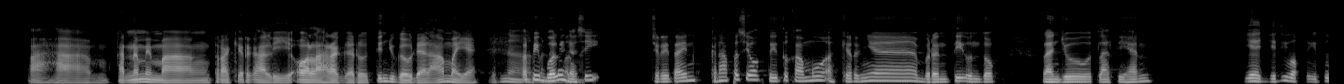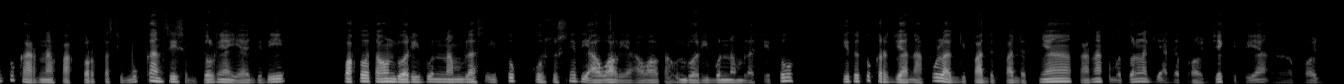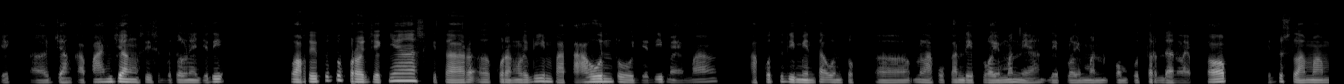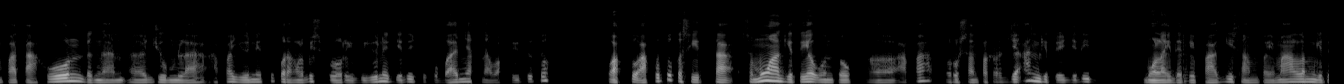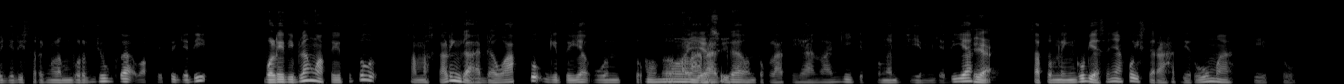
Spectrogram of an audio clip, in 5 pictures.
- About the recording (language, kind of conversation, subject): Indonesian, advice, Bagaimana cara kembali berolahraga setelah lama berhenti jika saya takut tubuh saya tidak mampu?
- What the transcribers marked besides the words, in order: in English: "deployment"; in English: "deployment"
